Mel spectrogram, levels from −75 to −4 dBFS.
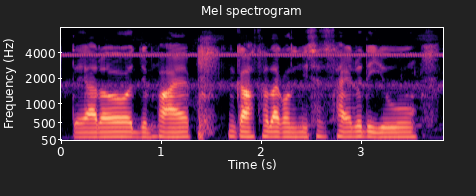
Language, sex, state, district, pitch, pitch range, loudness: Chakma, male, Tripura, Dhalai, 125 Hz, 120-125 Hz, -19 LUFS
